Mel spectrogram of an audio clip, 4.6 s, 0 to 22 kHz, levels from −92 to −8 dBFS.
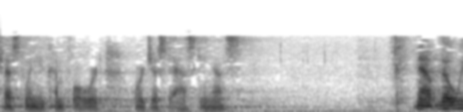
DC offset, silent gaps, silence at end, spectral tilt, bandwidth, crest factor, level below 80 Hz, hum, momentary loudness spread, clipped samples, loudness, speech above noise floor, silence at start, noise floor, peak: under 0.1%; none; 0 s; -5.5 dB/octave; 6.2 kHz; 22 dB; -50 dBFS; none; 14 LU; under 0.1%; -29 LUFS; 26 dB; 0 s; -53 dBFS; -6 dBFS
